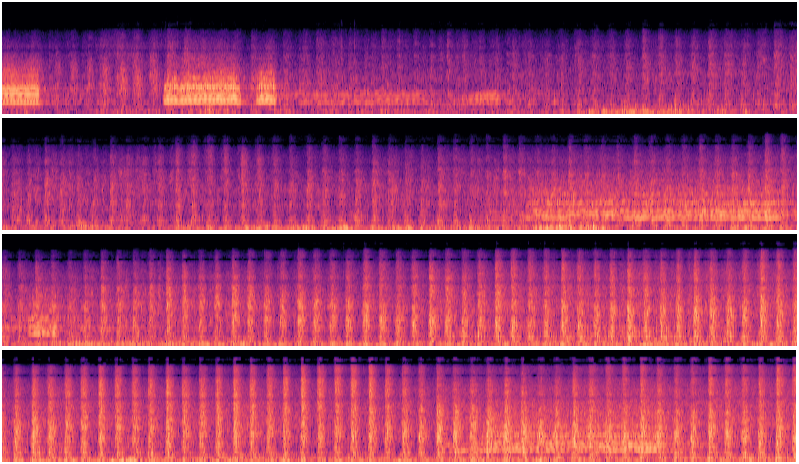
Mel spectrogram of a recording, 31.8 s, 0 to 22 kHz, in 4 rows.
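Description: NSWGR C38 class steam locomotive 3801 approaching with its train. Its whistle sounds a pair of short blasts about two seconds in, a longer one about halfway and another near the end, over a regular exhaust beat that grows louder as the engine comes closer.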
